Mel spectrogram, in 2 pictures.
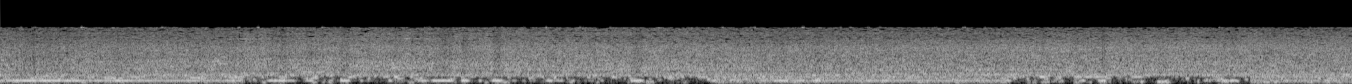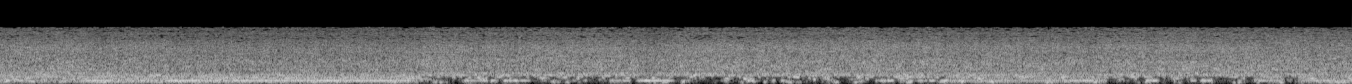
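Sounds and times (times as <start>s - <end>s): low mechanical hum: 0.0s - 27.0s.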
